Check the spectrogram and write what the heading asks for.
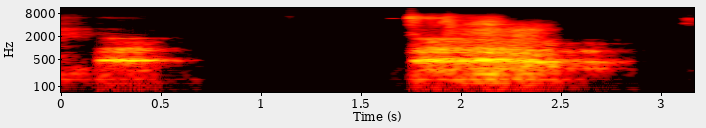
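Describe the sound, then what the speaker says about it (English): A dog gives two short barks indoors, close and moderately loud, separated by a brief silence. "my dog is barking?"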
